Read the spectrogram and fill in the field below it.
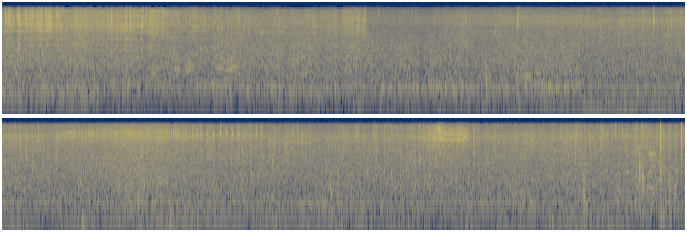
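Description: A boat's engine hums steadily.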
